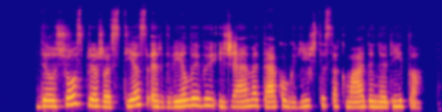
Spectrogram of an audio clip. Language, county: Lithuanian, Šiauliai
